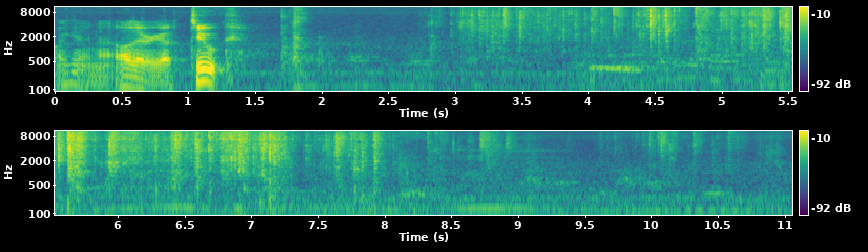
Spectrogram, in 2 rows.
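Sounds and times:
foil wrapper crinkling and tearing: 0:02.8 - 0:11.0.

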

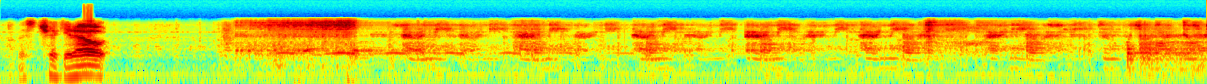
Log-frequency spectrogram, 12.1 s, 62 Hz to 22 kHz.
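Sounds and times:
grating mechanical noise: 0:01.7 - 0:12.0
wavering tone: 0:02.4 - 0:12.0.

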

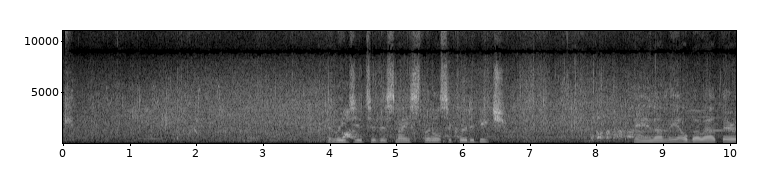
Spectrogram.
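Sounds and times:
small waves on rocky shore: 0:00.0 - 0:10.0.

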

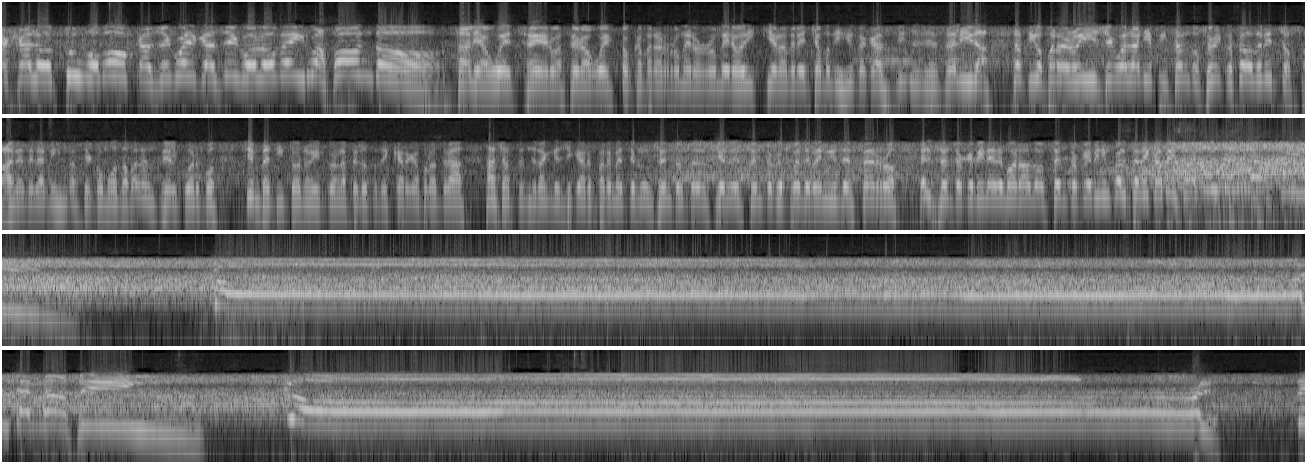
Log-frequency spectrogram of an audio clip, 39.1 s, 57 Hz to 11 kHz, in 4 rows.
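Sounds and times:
background noise: 0:00.0 - 0:39.0.

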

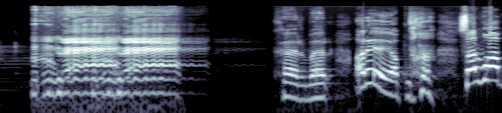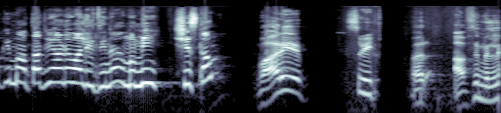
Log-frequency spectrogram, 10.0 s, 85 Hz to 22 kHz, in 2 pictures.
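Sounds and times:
wavering bleat-like cry: 0:00.4 - 0:02.7.

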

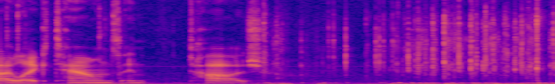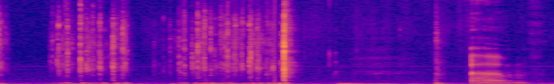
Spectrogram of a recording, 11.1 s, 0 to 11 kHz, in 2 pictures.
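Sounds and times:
keyboard typing: 0:02.6 - 0:08.5.

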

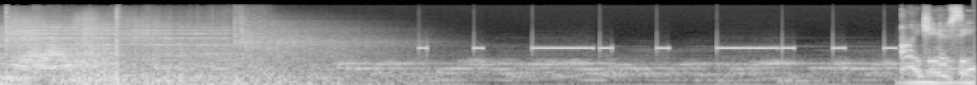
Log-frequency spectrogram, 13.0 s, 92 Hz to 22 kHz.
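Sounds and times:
soft background music: 0:04.6 - 0:13.0
electronic morse code beeps: 0:07.1 - 0:08.2, 0:09.6 - 0:12.1.

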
